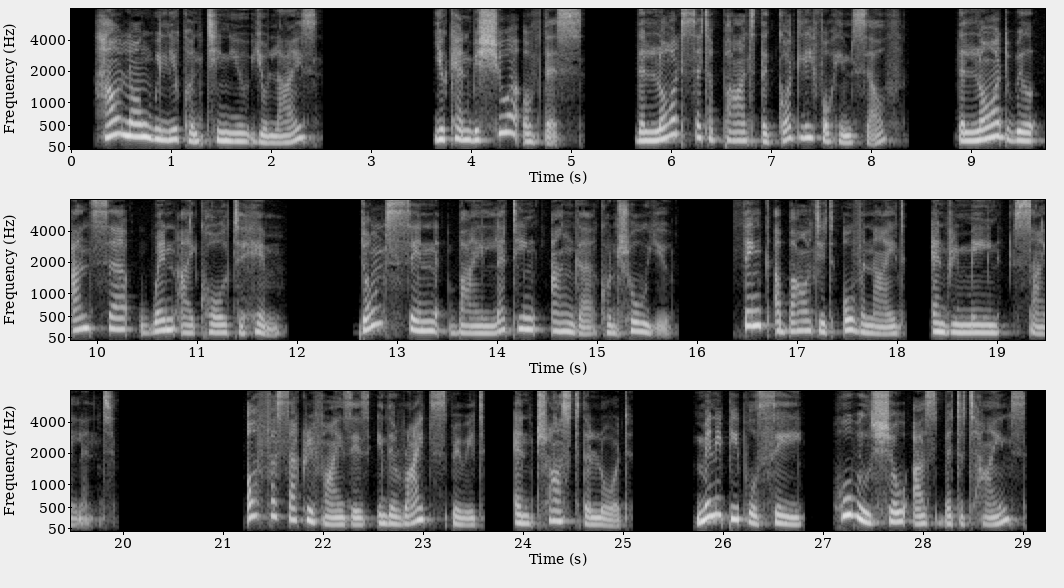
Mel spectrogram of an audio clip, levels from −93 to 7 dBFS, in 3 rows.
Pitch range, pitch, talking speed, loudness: 160-230 Hz, 185 Hz, 130 wpm, -15 LUFS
